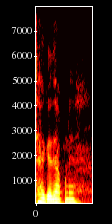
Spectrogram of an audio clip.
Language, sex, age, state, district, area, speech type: Dogri, male, 30-45, Jammu and Kashmir, Reasi, rural, spontaneous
